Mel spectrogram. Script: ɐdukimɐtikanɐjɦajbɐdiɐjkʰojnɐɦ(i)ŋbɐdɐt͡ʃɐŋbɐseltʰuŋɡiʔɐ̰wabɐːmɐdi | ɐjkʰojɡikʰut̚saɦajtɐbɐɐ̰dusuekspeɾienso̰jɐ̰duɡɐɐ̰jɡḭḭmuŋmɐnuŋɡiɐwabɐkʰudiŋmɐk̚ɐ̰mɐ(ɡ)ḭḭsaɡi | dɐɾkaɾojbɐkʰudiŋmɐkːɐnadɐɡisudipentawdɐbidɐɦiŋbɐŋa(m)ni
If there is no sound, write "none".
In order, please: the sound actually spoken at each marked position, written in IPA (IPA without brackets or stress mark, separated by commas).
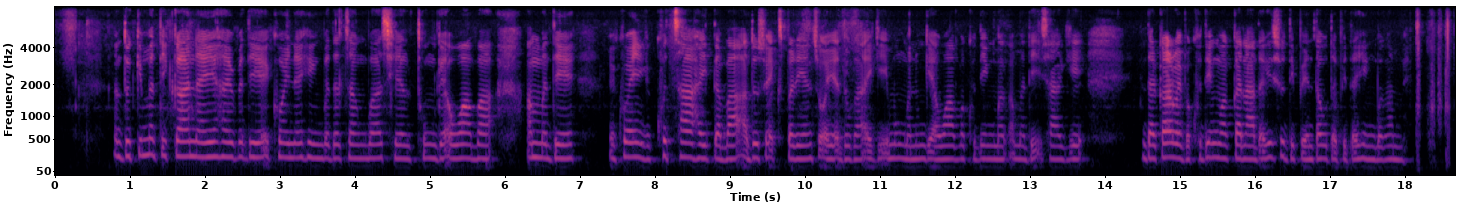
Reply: i, d, m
